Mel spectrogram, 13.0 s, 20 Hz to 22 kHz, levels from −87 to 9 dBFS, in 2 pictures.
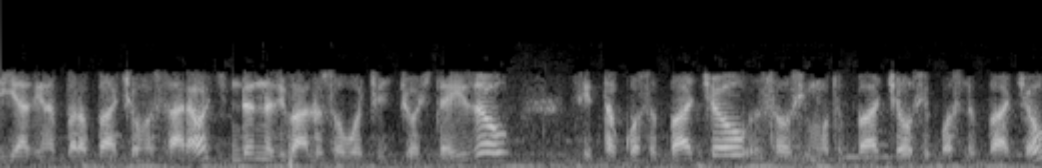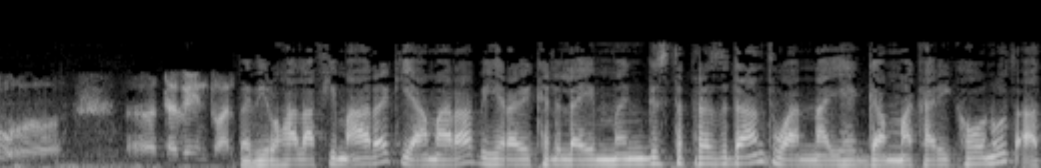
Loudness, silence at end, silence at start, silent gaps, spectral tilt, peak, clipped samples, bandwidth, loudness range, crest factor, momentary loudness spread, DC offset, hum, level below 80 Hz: -19 LUFS; 0 s; 0 s; none; -4 dB/octave; 0 dBFS; under 0.1%; 7.8 kHz; 4 LU; 18 dB; 10 LU; under 0.1%; none; -42 dBFS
